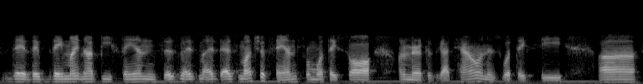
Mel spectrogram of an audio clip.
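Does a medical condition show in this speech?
Yes: stutter; acquired stutter after traumatic brain injury and concussion from freak softball injury, motor skills also affected; stutters now, tells audiences early about the stutter to put them at ease; stuttered speech; here repeated sounds, repeated words.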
